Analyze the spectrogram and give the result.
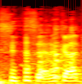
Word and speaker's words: Seneca: I said it rhymes with Renica. – It does. Seneca does rhyme with Renica.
